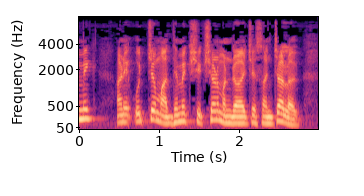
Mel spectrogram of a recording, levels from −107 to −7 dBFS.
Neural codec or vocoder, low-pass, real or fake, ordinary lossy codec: none; 7.2 kHz; real; none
